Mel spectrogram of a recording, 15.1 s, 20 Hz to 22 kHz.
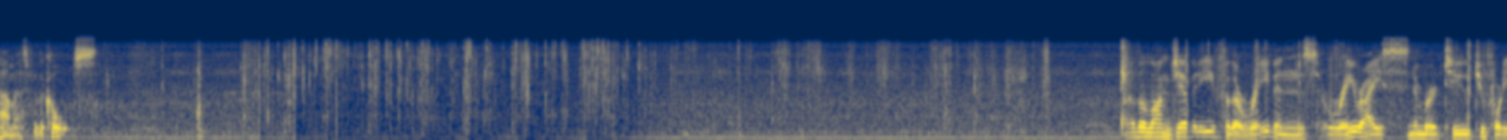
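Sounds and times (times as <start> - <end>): wrapper crinkling: 2.4 - 7.0.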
